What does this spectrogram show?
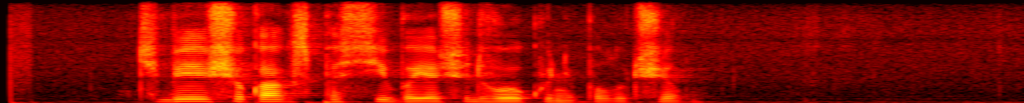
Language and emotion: Russian, neutral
